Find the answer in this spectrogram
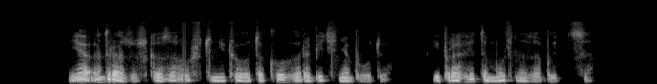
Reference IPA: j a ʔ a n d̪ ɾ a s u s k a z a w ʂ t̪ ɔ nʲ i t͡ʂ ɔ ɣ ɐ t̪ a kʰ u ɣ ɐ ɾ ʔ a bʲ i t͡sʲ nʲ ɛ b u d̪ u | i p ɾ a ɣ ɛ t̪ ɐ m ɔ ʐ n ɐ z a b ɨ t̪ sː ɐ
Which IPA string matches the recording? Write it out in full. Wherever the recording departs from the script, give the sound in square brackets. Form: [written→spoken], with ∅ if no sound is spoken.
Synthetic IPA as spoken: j a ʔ a [n→∅] d̪ ɾ a [s→z] u s k a z a w ʂ t̪ ɔ nʲ i t͡ʂ ɔ ɣ ɐ t̪ a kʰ [u→ɔ] ɣ ɐ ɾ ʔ a bʲ i t͡sʲ nʲ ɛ b u d̪ u | i p ɾ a ɣ ɛ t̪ ɐ m ɔ ʐ n ɐ z a b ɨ t̪ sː ɐ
